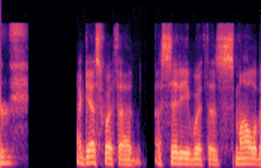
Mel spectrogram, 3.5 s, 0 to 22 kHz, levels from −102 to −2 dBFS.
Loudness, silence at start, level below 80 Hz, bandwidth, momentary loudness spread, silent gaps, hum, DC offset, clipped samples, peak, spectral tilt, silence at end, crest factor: -20 LUFS; 0 s; -66 dBFS; 13 kHz; 11 LU; 0.38-1.01 s, 1.95-2.05 s; none; under 0.1%; under 0.1%; -2 dBFS; -4 dB/octave; 0 s; 18 dB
